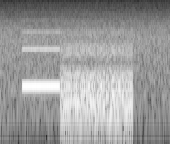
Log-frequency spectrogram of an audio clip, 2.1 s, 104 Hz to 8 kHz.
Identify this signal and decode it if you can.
POCSAG pager data (1200 baud), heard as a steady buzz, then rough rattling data, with radio hiss.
